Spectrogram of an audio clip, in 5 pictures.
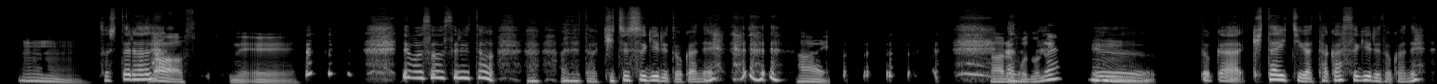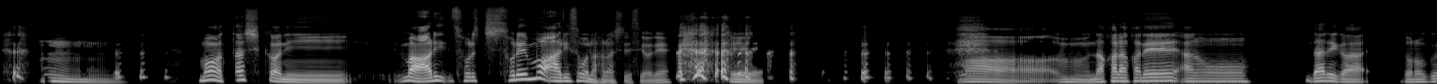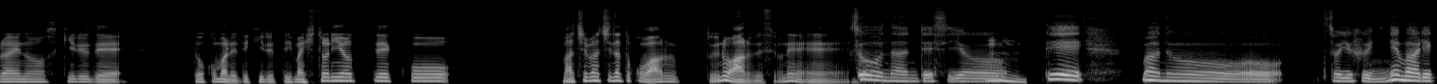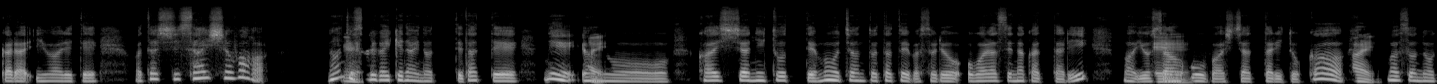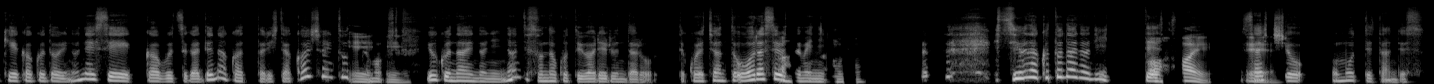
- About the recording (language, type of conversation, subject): Japanese, podcast, 完璧主義を手放すコツはありますか？
- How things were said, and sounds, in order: laugh; laugh; laugh; other background noise; laugh; chuckle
